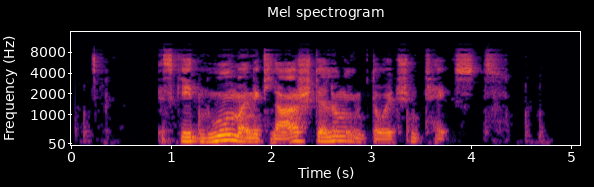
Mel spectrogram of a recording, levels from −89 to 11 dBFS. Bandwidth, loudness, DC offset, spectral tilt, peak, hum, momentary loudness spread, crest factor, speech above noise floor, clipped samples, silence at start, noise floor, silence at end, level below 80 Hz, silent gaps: 9.4 kHz; -17 LUFS; under 0.1%; -5 dB/octave; -2 dBFS; none; 19 LU; 18 dB; 48 dB; under 0.1%; 0.2 s; -65 dBFS; 0.8 s; -56 dBFS; none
